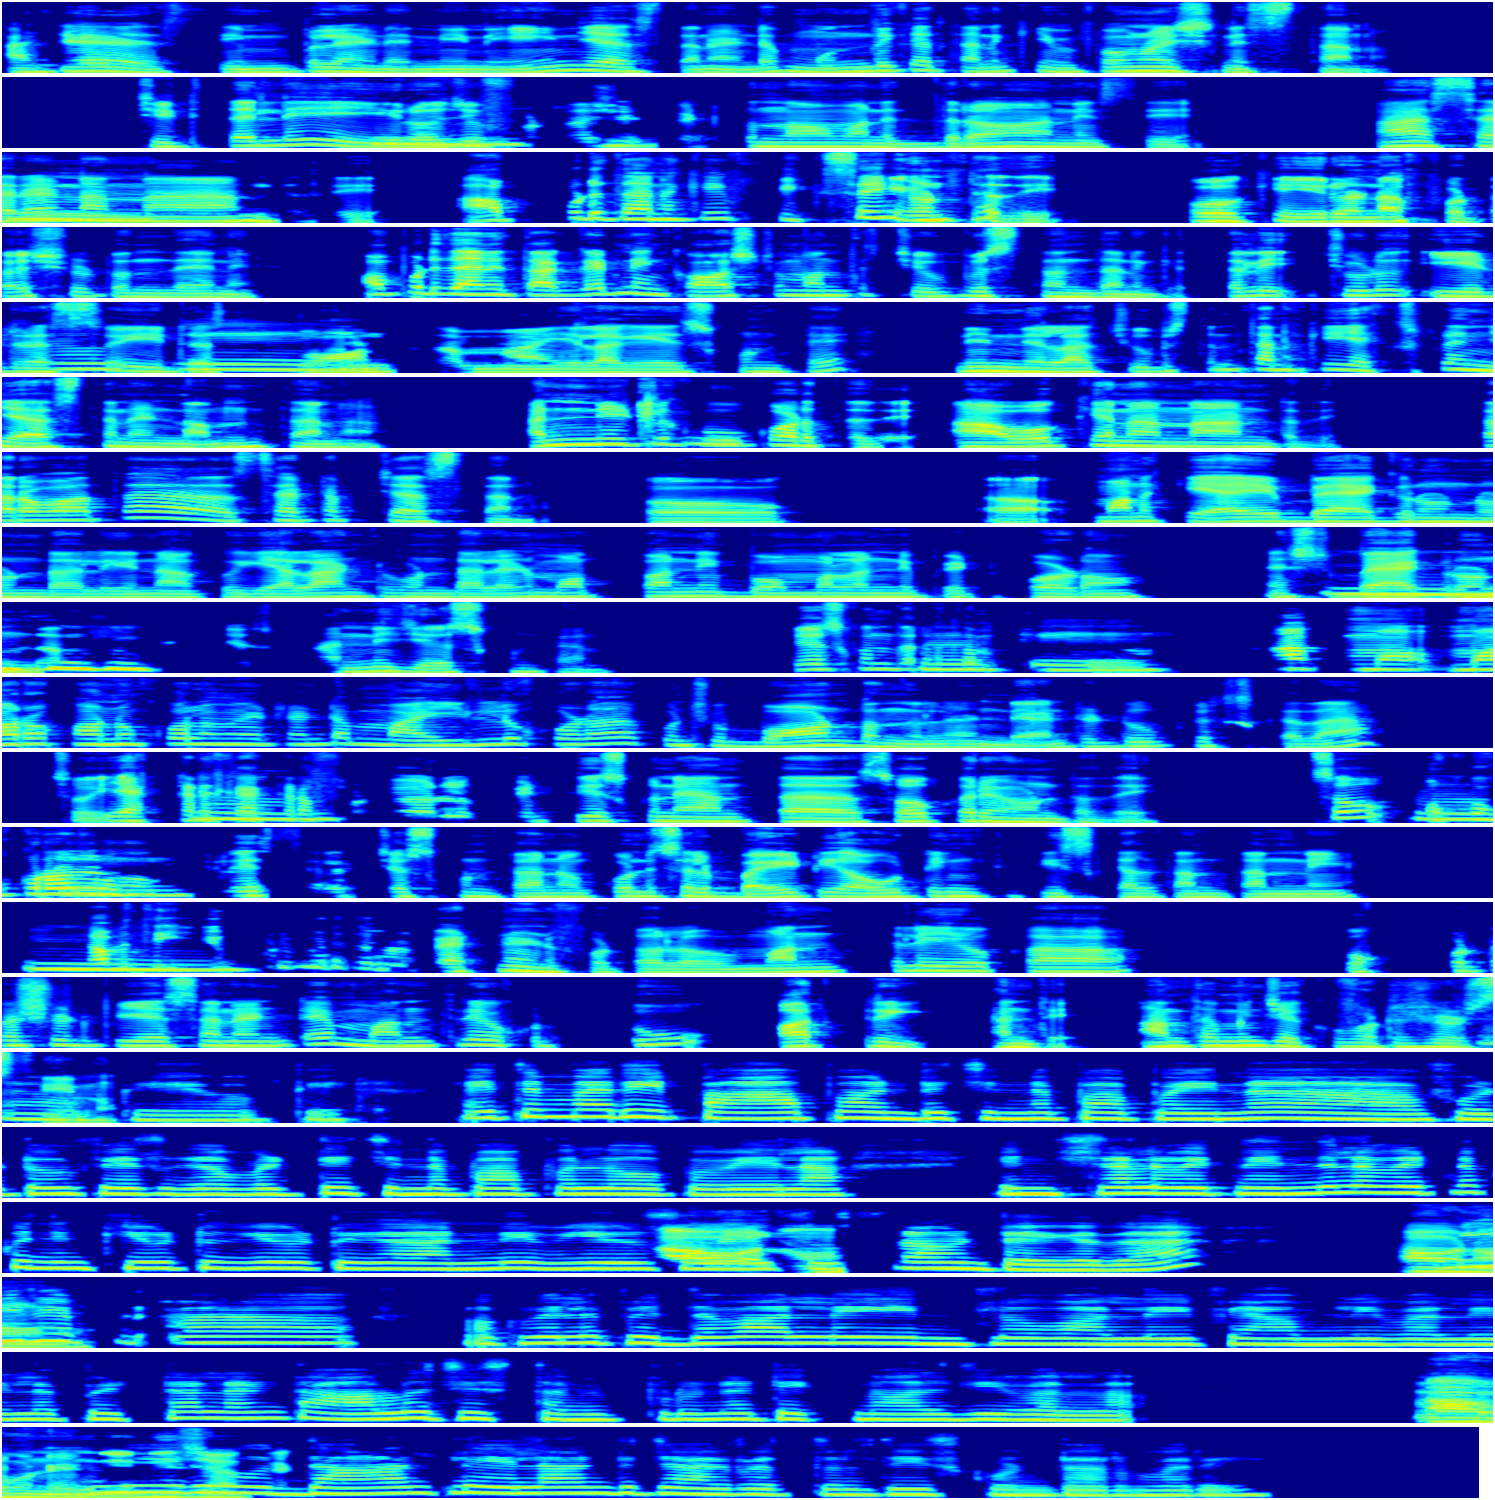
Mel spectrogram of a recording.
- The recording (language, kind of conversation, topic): Telugu, podcast, ఫోటోలు పంచుకునేటప్పుడు మీ నిర్ణయం ఎలా తీసుకుంటారు?
- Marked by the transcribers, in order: in English: "సింపుల్"; in English: "ఇన్ఫర్మేషన్"; in English: "ఫోటోషూట్"; in English: "ఫిక్స్"; in English: "ఫోటోషూట్"; in English: "కాస్ట్యూమ్"; in English: "డ్రెస్"; in English: "ఎక్స్‌ప్లయిన్"; in English: "సెటప్"; in English: "ఏఐ బ్యాక్‍గ్రౌండ్"; in English: "నెక్స్ట్ బ్యాక్‍గ్రౌండ్"; giggle; in English: "డ్యూప్లెక్స్"; in English: "సో"; in English: "సో"; in English: "ప్లేస్ సెలెక్ట్"; in English: "ఔటింగ్‌కి"; in English: "మంత్‌లీ"; in English: "ఫోటో షూట్"; in English: "మంత్‌లీ"; in English: "టూ ఆర్ త్రీ"; in English: "ఫోటోషూట్స్"; in English: "ఫేస్"; in English: "ఇంస్టా‌లో"; in English: "క్యూట్ క్యూట్‌గా"; in English: "వ్యూస్ లైక్స్"; in English: "ఫ్యామిలీ"; in English: "టెక్నాలజీ"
